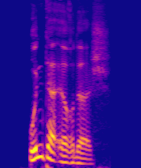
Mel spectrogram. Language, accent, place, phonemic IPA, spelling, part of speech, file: German, Germany, Berlin, /ˈʊntɐˌʔɪʁdɪʃ/, unterirdisch, adjective, De-unterirdisch.ogg
- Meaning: 1. underground, subterranean 2. abysmal (extremely bad; terrible)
